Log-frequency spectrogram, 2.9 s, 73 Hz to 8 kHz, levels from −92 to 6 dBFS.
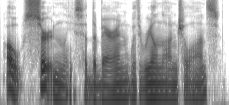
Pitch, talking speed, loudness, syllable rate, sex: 100 Hz, 165 wpm, -21 LUFS, 5.6 syllables/s, male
